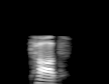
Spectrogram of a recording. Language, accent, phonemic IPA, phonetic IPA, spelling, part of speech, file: Armenian, Eastern Armenian, /tʰɑtʰ/, [tʰɑtʰ], թաթ, noun, Hy-թաթ.ogg
- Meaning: 1. paw 2. hand; foot 3. scale (either of the pans, trays, or dishes of a balance or scales)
